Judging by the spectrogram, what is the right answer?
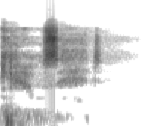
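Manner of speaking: soft, hushed spooky whisper. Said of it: "I can't hear you".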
